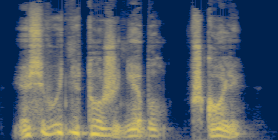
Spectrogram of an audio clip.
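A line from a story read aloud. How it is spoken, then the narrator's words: Hoarse rasp. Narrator (Russian): Герман прохрипел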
